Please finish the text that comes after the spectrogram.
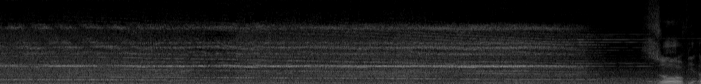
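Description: A train in the Train Simulator game rolls into a station platform, its wheels squealing in long sustained high tones over a steady rumble, then easing off near the end.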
